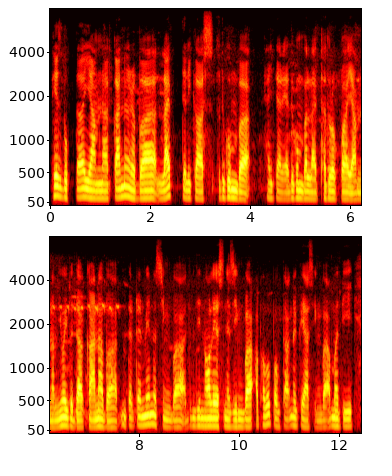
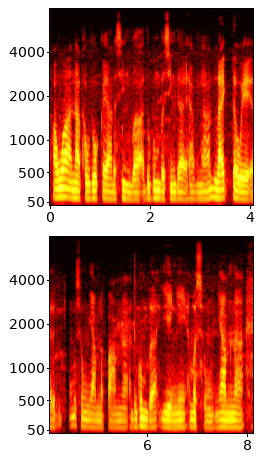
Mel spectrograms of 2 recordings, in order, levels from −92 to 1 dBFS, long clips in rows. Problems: none marked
